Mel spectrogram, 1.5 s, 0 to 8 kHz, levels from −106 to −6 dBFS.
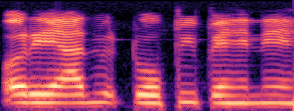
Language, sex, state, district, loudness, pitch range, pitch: Hindi, female, Bihar, Kishanganj, -16 LUFS, 215-230 Hz, 220 Hz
